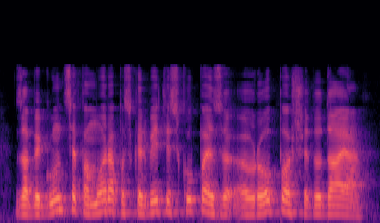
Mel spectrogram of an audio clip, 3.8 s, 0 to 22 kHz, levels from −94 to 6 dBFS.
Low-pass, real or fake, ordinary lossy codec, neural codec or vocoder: 7.2 kHz; real; none; none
